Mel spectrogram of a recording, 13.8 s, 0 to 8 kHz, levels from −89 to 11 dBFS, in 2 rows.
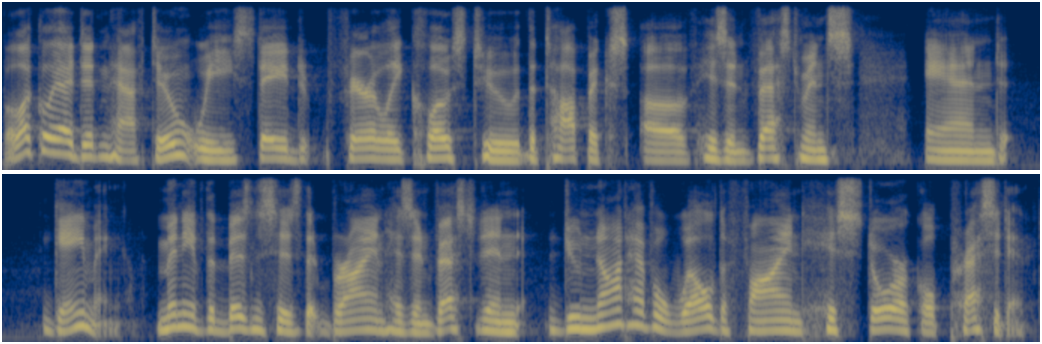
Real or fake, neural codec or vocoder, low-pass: real; none; 7.2 kHz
